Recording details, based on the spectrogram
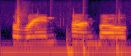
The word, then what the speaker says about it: Karinne Turnbow: So Facebook is going to be my first and last name, Karinne Turnbow. That is spelled K-R-I-N-N-E-T-U-R-N-B-O-W.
